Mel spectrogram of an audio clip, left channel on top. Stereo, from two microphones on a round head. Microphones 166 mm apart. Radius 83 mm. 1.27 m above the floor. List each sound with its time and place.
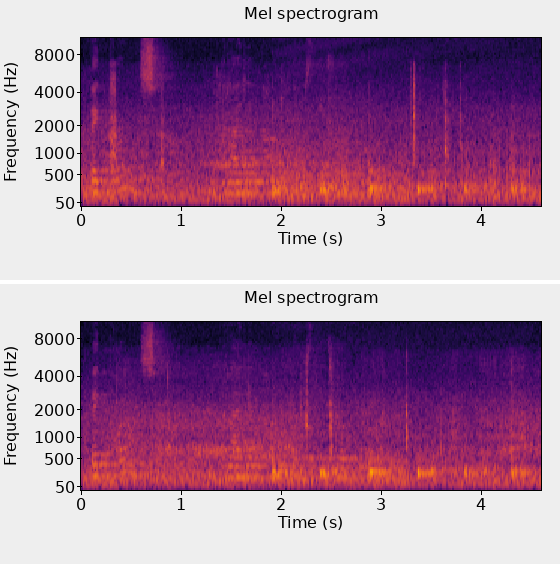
0.1 s a woman speaking: 50° left (ahead or behind), 0.9 m; by 2.9 s 75° left (ahead or behind), 4.5 m
1.9 s footsteps: 35° left (ahead or behind), 1.5 m; by 4.6 s 70° left (ahead or behind), 3.5 m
